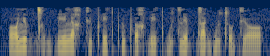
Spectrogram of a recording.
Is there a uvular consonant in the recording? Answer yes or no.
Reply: yes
